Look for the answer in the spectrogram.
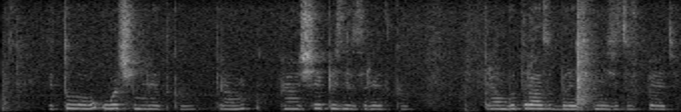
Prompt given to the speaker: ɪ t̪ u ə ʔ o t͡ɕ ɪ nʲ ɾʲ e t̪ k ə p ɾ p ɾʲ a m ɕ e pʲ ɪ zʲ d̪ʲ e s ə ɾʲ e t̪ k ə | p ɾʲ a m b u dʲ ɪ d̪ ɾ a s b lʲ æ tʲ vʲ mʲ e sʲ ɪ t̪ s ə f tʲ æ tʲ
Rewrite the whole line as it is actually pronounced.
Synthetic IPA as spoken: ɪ t̪ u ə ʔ o t͡ɕ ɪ nʲ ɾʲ e t̪ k ə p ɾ p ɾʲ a m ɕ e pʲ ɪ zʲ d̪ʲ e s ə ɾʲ e t̪ k ə | p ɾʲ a m b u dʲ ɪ t̪ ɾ a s b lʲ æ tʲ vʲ mʲ e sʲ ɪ t̪ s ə f pʲ æ tʲ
